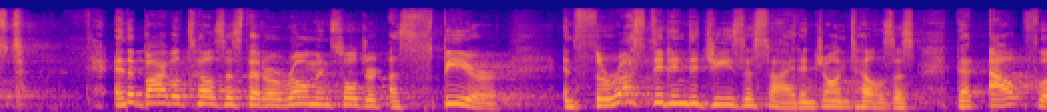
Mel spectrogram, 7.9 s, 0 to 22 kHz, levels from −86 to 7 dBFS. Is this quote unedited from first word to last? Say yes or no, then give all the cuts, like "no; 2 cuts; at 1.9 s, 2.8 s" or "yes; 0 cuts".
no; 2 cuts; at 0.9 s, 2.9 s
